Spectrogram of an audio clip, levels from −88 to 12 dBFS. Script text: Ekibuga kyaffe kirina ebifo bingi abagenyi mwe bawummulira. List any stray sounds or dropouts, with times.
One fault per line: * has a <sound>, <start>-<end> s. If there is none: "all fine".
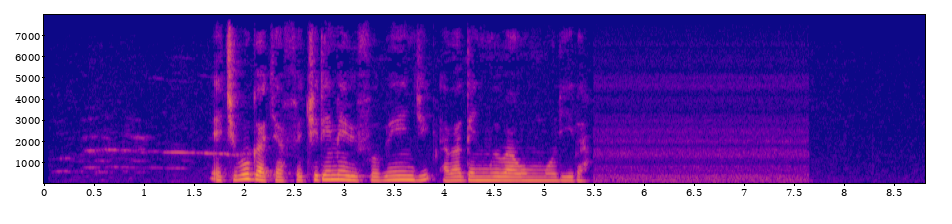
all fine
